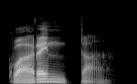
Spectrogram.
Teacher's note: This word, cuarenta, is pronounced with a stress on the syllable ren.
